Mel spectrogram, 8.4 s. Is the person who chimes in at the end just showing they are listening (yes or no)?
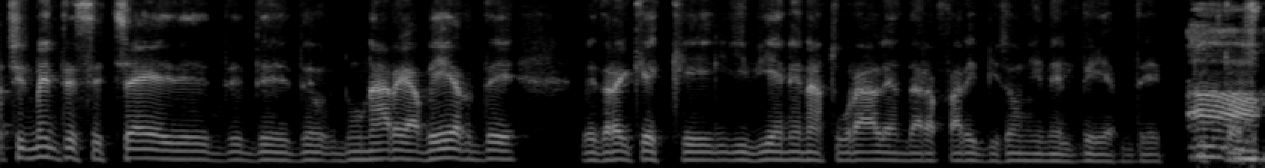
no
